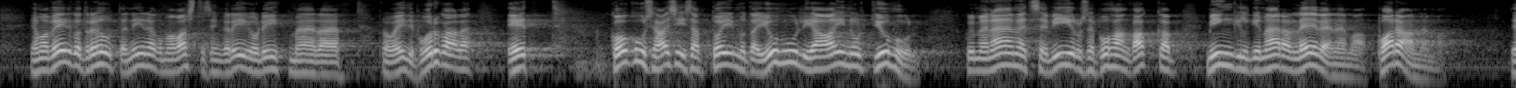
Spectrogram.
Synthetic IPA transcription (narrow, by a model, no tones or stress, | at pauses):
jɑmɑve̞ːlko̞rd̪̥rɤɦut̪ːˑɑnniːnɑɡumɑvɑst̪ɑsinɡ̥ɑɾiːɡuliːkmele | proejd̪ipurɡ̥ɑle̞e̞t̪ː | ko̞ɡ̥use̞ɑsʲisɑːb̥̚t̪o̞jmud̪̥ɑjuɦuljɑɑjnult̪juɦṵl | kujme̞næemeːt̪se̞viːɾuse̞puɦɑŋɡ̥ɑkːɑb̥miŋɡilɡ̥imæːɾɑlːe̞ːve̞ne̞̰mɑ̰pɑɾɑne̞̰mɑ̰ | jɑ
